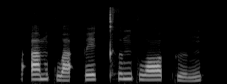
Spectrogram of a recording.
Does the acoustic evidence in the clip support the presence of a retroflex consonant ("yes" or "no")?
no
